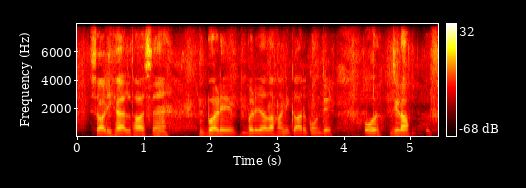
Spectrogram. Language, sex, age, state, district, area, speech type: Dogri, male, 18-30, Jammu and Kashmir, Kathua, rural, spontaneous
